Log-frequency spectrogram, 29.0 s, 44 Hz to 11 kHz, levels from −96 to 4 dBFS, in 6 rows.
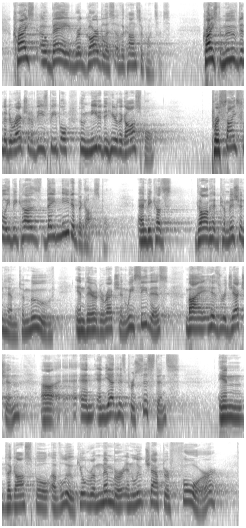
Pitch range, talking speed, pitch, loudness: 170-215 Hz, 125 wpm, 195 Hz, -26 LUFS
